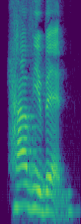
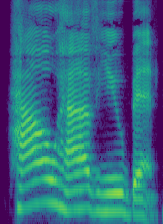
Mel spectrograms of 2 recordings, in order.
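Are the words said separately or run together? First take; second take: run together; separately. First: The words are reduced and run together. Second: Each word is said clearly and separately.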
